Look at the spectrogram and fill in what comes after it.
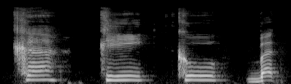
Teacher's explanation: pangkal lidah bertemu langit-langit belakang di depan makhraj huruf qaf. Iya, jadi pangkal lidah bertemu langit-langit atas atau langit-langit paling belakang ini, iya, di depan makhraj huruf qaf. · Ya, jadi kita baca kakang kaki kak naminal mukni mukakang kaki ka. Jadi ka, seakan-akan ada aliran nafas. Itu namanya hamas. Nafas kita mengalir. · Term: huruf kaf, sifat hams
